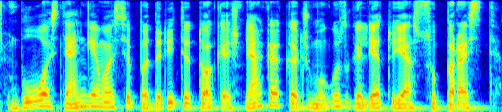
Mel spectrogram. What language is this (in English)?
Lithuanian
